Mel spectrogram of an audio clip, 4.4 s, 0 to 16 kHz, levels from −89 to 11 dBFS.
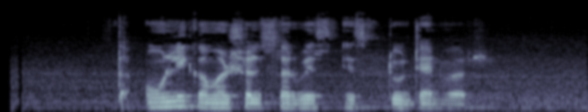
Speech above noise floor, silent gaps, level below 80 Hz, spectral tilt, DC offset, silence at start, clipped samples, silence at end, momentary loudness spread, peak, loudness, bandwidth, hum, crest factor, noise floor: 28 dB; none; -62 dBFS; -5 dB/octave; under 0.1%; 0.9 s; under 0.1%; 0 s; 13 LU; -4 dBFS; -26 LUFS; 9.8 kHz; none; 22 dB; -53 dBFS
